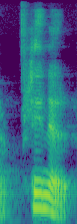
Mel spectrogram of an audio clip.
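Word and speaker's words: planner: pronounce एशन क्या है देखिए पी एल ए जैसे होता है खेलना उसको हम प्ले कहते हैं इसी तरह आपने इसकी अदायगी में भी प्ले बोलना है और फिर एनर से नर ई की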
